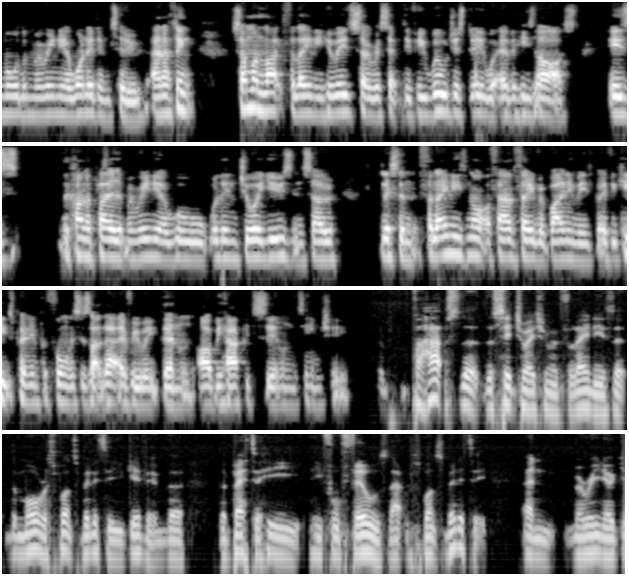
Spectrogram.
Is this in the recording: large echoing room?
no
